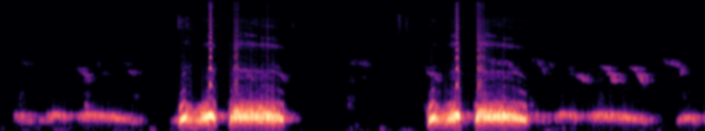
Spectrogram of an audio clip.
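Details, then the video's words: Spotted dove cooing as a lure, lio tan style: faint low coos between two strong phrases of short double notes plus a sustained buzzy coo, repeated about every two and a half seconds. "เสียงต่อนกเขาใหญ่หมานๆ, เสียงนกเขาใหญ่ ต่อเข้าเร็ว เสียงหลิ่วตัน"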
